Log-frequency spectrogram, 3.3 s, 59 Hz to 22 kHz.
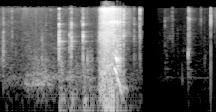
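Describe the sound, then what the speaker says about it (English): A ratchet clicks and whirs while loosening 10mm bolts from the pump stator of a Ford 4R70W automatic transmission, with quick ratcheting bursts, then a louder sustained spin, followed by a few light metallic clinks near the mic. "So we'll remove these 10mm bolts."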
